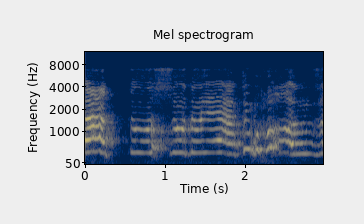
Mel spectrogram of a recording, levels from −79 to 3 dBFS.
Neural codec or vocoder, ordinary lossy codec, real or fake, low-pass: codec, 16 kHz, 16 kbps, FunCodec, trained on Chinese and English, 50 frames a second; AAC, 32 kbps; fake; 7.2 kHz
